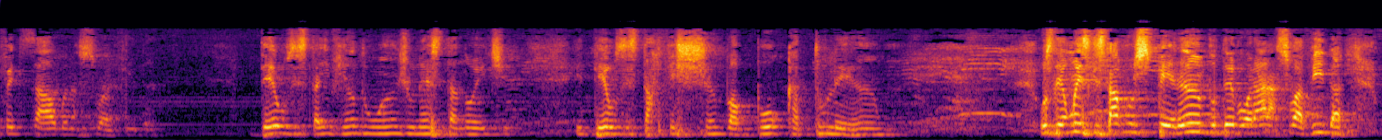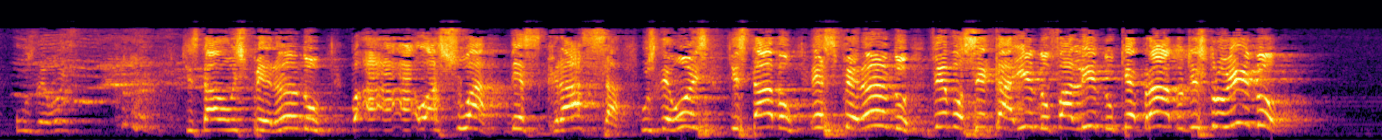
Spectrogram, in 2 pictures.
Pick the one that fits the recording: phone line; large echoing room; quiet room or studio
large echoing room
